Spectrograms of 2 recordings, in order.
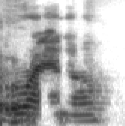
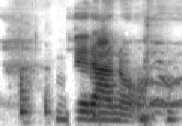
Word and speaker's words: verano: So, and you have to roll your R's. Don't give me the Verano. Verano. You know better than this. Verano.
